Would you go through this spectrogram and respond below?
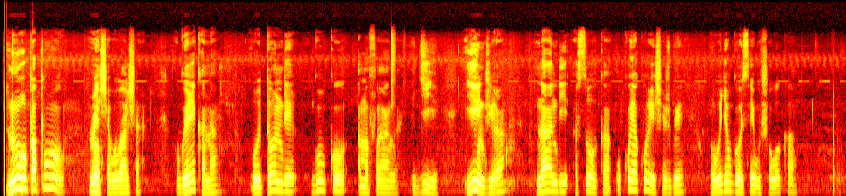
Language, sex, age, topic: Kinyarwanda, male, 25-35, finance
